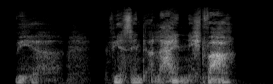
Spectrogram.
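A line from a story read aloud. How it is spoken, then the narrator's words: Quiet question. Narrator (German): fragte Narzissa leise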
